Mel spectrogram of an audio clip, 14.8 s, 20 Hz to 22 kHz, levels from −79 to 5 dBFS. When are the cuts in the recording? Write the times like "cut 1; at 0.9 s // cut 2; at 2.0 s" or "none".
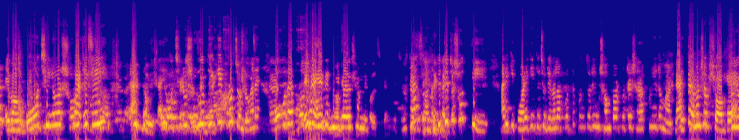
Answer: cut 1; at 11.5 s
